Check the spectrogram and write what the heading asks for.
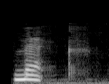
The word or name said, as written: maik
